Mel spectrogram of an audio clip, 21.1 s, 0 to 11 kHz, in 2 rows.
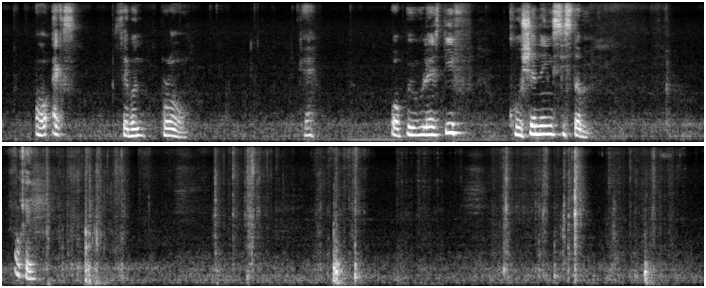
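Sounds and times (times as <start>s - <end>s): shoes and packaging handled: 10.8s - 21.0s.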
